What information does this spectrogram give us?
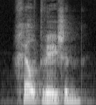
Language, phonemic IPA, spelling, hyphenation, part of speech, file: Dutch, /ˈɣɛltˌʋeː.zə(n)/, geldwezen, geld‧we‧zen, noun, Nl-geldwezen.ogg
- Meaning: finance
